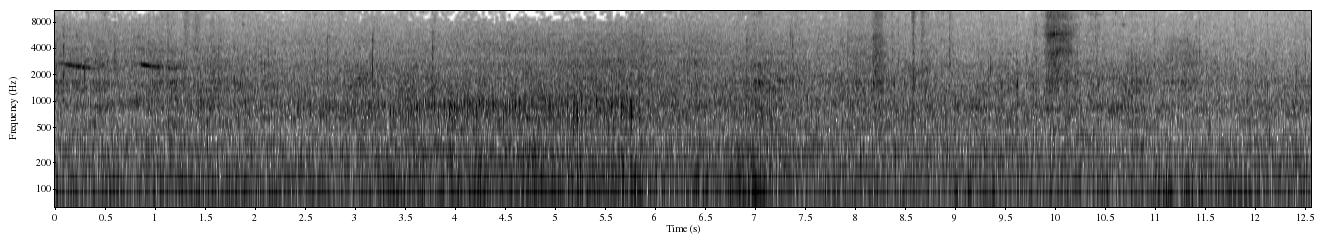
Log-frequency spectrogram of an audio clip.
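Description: Steady outdoor background noise: a low rumble with a hiss over it, and two short falling high notes near the start.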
